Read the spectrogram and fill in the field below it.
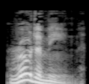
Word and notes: rhodamine: British English

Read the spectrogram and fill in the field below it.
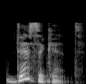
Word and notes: desiccant: British English

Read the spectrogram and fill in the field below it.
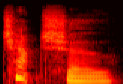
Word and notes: chat show: British English

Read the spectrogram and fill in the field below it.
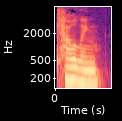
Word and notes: cowling: American English

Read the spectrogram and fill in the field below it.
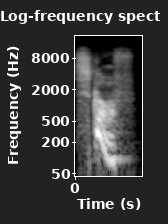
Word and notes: scoff: British English

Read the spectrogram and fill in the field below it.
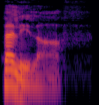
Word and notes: belly laugh: British English

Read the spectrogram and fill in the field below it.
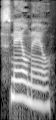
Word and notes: snail mail: American English

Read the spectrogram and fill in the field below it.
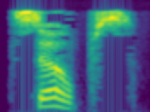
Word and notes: soaps: English; British English

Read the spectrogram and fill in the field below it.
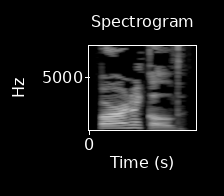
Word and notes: barnacled: British English

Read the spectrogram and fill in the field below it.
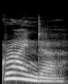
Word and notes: grinder: British English

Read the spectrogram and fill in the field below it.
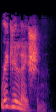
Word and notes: regulation: British English

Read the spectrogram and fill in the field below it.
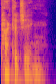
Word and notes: packaging: British English

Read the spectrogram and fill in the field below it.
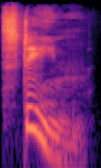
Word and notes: steam: British English

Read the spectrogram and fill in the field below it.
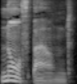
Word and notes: northbound: British English

